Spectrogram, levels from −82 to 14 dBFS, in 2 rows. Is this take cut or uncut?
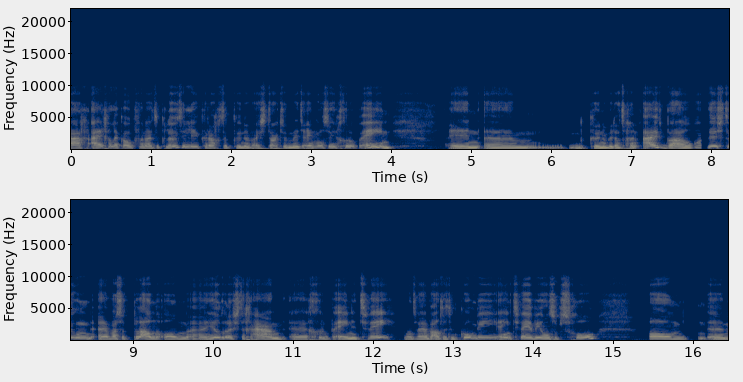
cut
